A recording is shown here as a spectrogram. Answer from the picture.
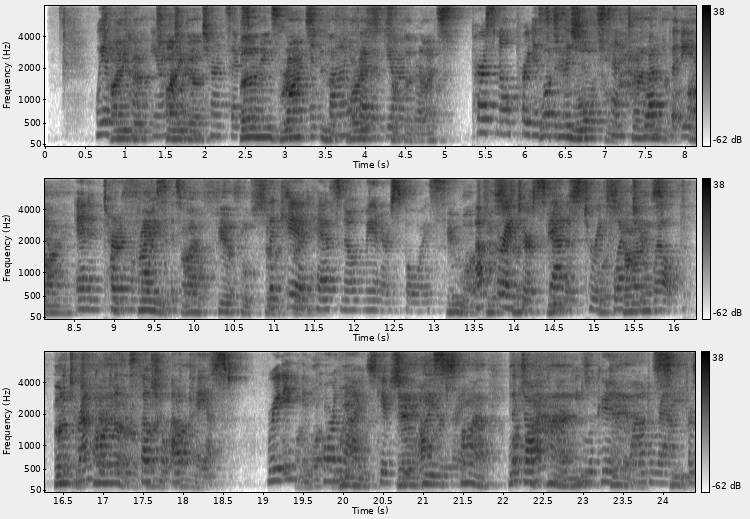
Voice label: mic, speech only; Separated sources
